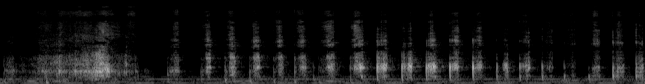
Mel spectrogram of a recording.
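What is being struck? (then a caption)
Cardboard box. A closed, hollow brown cardboard box with a hand slot is held tilted in one hand while the nails of the other hand scratch and tap its face. About a second of continuous rasping scratching is followed by 17 separate quick strokes, each a short, dry, papery scrape centered in the midrange with brief high hiss. The strokes have almost no ring and sit on very little low end.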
